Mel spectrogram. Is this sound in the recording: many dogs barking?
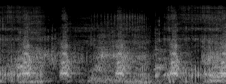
yes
